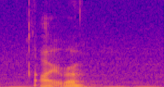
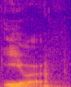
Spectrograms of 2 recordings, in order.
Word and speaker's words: Ira: Oh, pronounced as Era. Okay, Era Vanora.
